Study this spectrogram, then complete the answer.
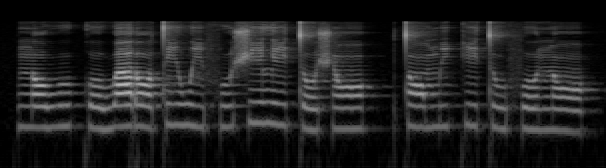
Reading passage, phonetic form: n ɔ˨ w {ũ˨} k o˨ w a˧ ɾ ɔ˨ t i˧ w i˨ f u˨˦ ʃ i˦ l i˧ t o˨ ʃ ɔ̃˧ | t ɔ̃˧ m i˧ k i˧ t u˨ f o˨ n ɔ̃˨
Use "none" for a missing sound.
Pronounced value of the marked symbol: u˨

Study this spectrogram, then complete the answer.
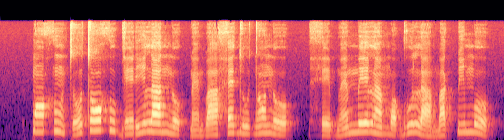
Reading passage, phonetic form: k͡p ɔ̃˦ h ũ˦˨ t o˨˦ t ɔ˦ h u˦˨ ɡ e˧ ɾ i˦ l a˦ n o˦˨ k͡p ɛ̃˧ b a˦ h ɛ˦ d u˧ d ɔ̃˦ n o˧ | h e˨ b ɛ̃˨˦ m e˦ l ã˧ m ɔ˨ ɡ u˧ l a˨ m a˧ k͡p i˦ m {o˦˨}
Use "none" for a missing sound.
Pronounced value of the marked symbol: o˦˨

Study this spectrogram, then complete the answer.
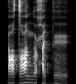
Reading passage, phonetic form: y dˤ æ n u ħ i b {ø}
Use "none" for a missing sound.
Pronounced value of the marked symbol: ø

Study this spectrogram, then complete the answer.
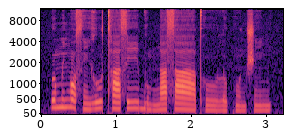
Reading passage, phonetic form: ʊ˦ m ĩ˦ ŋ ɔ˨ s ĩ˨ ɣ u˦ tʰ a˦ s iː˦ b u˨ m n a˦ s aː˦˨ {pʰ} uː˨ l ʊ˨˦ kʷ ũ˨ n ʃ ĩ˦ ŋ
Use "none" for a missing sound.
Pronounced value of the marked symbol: pʰ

